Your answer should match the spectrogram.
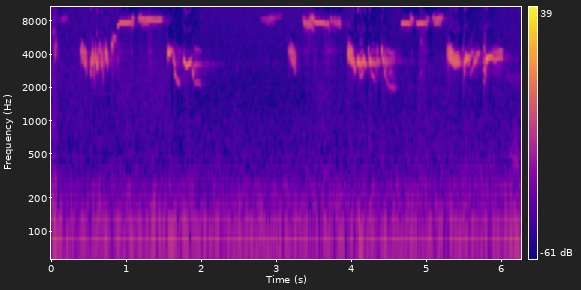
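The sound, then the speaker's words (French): A European robin sings a varied, high-pitched song of thin warbling phrases and sweet trills, delivered in short bursts with brief pauses, clear against quiet background rumble. “Et le rouge-gorge, lui, il fait ça.”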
